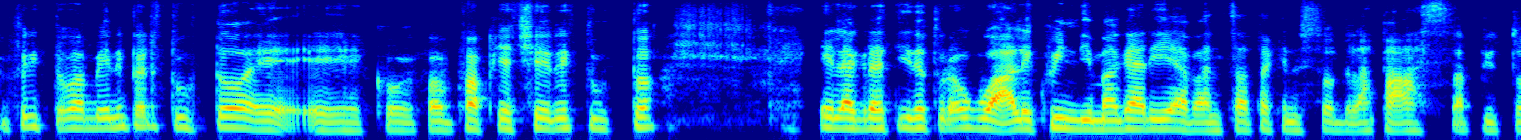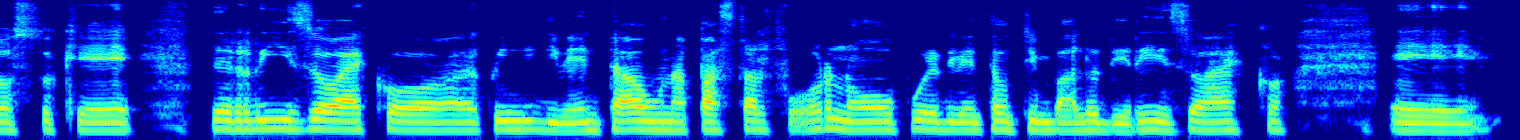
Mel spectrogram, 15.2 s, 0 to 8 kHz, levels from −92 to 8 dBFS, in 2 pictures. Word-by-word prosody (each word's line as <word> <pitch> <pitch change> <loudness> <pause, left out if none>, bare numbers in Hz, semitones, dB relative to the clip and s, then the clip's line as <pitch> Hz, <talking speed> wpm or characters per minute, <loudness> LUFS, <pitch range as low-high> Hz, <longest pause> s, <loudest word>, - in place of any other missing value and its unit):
il - - -13
fritto 190 -1 -6
va 170 0 +3
bene 170 +2 -2
per 205 - -4
tutto 180 +1 +1
e, 145 -3 0
ehm, 135 -1 -4
ecco, 130 +1 -7
fa 145 -1 0
fa 160 +4 +6
piacere 165 +1 -1
tutto 170 +2 -3 0.8
e 180 - 0
la 170 - +10
gratinatura 170 0 +2
uguale. 170 -2 +8
Quindi 160 -1 +1
magari 155 +1 +4
è - - +5
avanzata, 135 +1 0
che - - -9
ne 135 - -5
so, 140 +3 -7
della 130 0 -5
pasta, 125 -2 0
piuttosto 135 +2 -8
che 130 -2 -3 0.3
del 155 -1 -1
riso, 155 0 +1
ecco, 140 -2 +1
e 130 - -5
quindi 150 +2 -3
diventa 135 +2 0
una 140 -1 -3
pasta 140 +2 0
al 145 - -10
forno 155 -1 -4
oppure 140 +2 -2
diventa 135 0 -4
un 145 - -4
timballo 135 0 -3
di 125 -2 -6
riso 140 +1 -4
ecco, 140 +1 -5 0.5
ehm 125 -2 -4
145 Hz, 180 wpm, -30 LUFS, 135-160 Hz, 0.8 s, la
